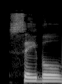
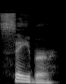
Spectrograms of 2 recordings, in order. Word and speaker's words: Sable: It was none other than Silver Sable, who had been hired by the mayor, Norman Osborn. "Hey, Sable, long time no see," Miles greeted cheerfully. "My name is Sable, not Saber," she replied, slightly irritated by his mispronunciation.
